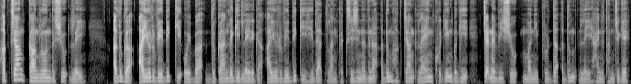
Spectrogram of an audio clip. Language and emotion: Manipuri, neutral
